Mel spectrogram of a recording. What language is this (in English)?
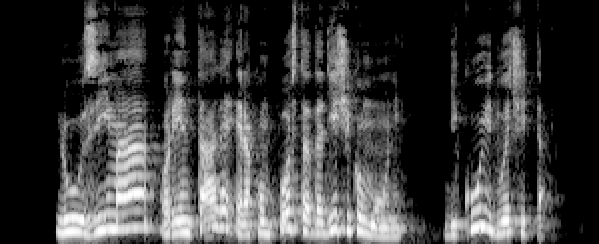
Italian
